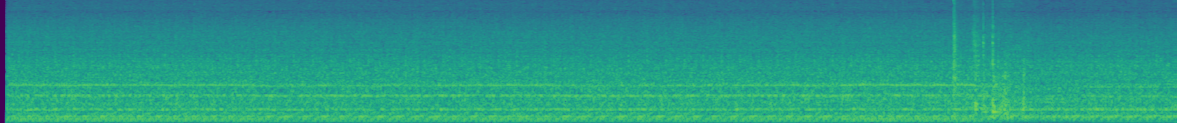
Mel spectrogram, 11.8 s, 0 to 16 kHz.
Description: 99 Dakota 4x4 with a 5.2l auto tranny, sounds like the noise is coming from the tranny but I'm looking for help, doesn't make the noise in park or reverse, only in neutral and drive, the first bit of noise is in neutral then the louder noise is when it's in drive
